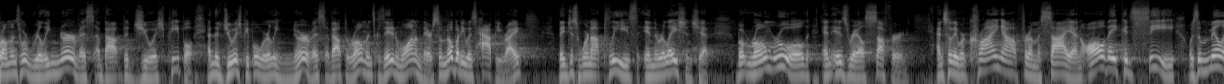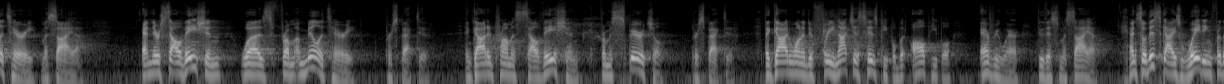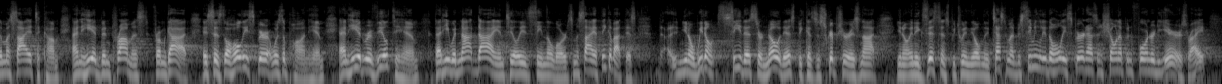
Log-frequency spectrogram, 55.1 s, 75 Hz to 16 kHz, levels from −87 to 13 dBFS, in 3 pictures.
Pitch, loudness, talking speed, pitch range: 145 Hz, -27 LUFS, 190 wpm, 125-185 Hz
